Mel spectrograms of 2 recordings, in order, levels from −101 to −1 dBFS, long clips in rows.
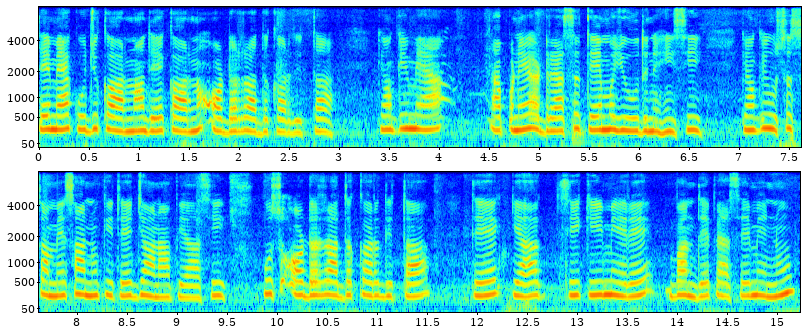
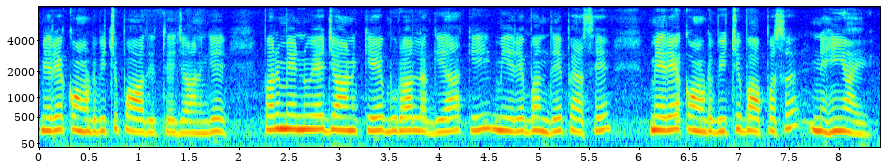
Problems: background sounds at intervals, background conversations at intervals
